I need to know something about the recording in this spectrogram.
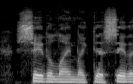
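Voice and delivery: normal talking voice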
